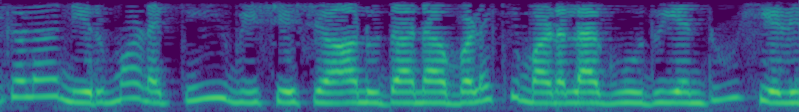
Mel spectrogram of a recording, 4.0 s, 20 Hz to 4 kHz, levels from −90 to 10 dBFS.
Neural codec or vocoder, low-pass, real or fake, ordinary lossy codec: none; 3.6 kHz; real; Opus, 64 kbps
